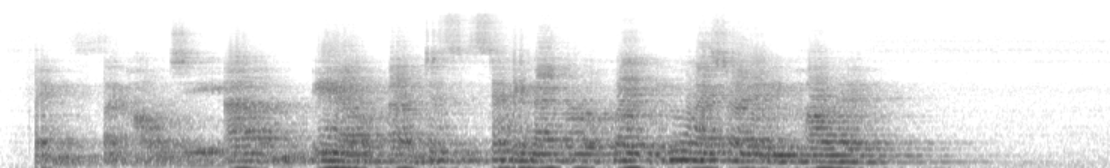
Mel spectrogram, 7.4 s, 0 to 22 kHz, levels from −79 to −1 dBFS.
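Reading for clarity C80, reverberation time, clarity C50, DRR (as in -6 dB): 3.5 dB, 1.5 s, 1.5 dB, -4.5 dB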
